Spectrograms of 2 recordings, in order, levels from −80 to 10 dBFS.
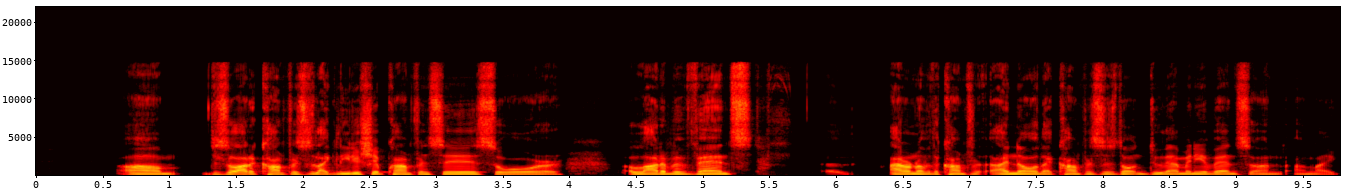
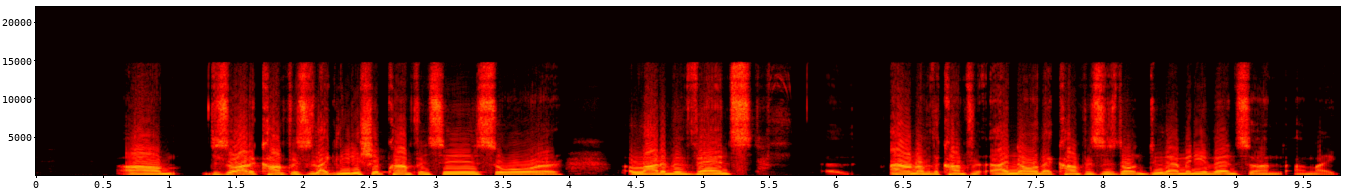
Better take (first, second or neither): first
